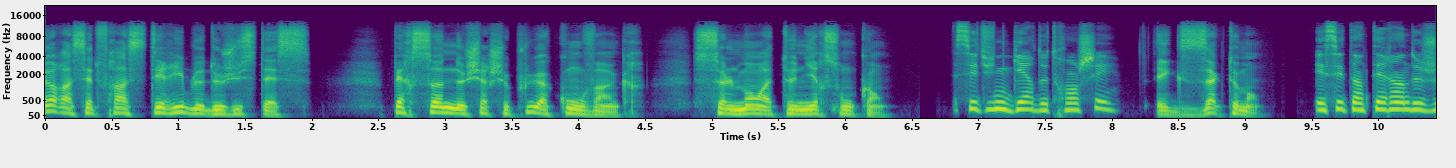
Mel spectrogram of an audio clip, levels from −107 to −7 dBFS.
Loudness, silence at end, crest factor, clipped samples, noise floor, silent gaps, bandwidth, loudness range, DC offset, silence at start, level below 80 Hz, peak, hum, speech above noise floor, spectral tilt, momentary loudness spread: -22 LUFS; 0 s; 18 dB; under 0.1%; -53 dBFS; 6.55-6.68 s, 9.29-9.39 s; 13.5 kHz; 3 LU; under 0.1%; 0 s; -50 dBFS; -4 dBFS; none; 32 dB; -5 dB/octave; 11 LU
